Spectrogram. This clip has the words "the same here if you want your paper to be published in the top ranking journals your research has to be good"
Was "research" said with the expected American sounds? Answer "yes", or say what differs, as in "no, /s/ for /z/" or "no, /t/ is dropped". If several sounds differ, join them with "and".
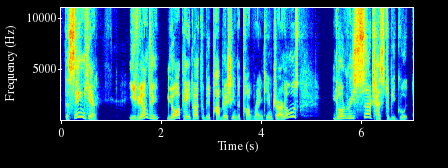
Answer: yes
